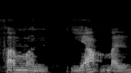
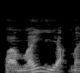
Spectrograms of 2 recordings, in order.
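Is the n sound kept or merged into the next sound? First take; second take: kept; merged. First: The n sound is clearly pronounced. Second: The n merges into y, held and nasalized. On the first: "yang awal bacaannya itu" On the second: "nunnya menjadi ya dan ditahan dengan dengung"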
